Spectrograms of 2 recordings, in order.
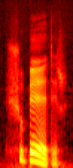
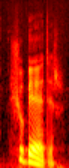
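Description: No difference in how they are said.

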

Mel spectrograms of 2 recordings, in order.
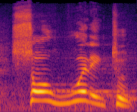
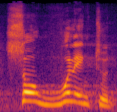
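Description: The two takes are said the same way.

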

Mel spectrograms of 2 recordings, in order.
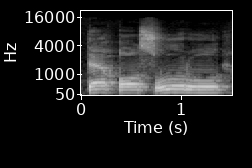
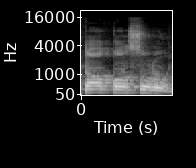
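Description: First: Slow تقصروا opening on a thin ت; light ta. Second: تقصروا with ت thickened toward ط; wrongly heavy ta. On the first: Teacher corrects the mistake, slow light-ta تقصروا. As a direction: keep ت thin before the heavy ق in تقصروا. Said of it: "لا، تاء". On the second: Teacher warns by imitation, heavy ta. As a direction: darken the opening ت of تقصروا. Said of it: "ولا تفخم التاء". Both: Shown as a demonstration.

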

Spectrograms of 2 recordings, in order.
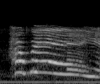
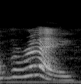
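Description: First: Much higher mock-excited cheer; hooray pitched way up; hammed-up joyful hooray; big cheer. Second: A mild mock cheer; half-hearted hooray; lightly voiced celebration. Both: Celebrating controller working.

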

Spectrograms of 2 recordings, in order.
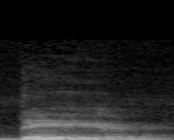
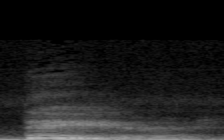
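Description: First: "There" with force and a falling tune; accented There. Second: Said in the usual way. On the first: Shown as a demonstration. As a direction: push and stretch "There". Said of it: "tuviera un acento, lo hiciéramos más fuerza". ("There" con fuerza, alargado) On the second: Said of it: "solamente una E larga".

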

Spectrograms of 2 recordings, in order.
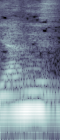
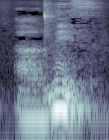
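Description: First: Said in the usual way. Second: "Anís" split, heavy on -nís; stress on last syllable. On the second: Shown as a demonstration. Teacher shows pupils the last syllable, stressing -nís in "Anís". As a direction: hold back the A, then stress NÍS in "Anís". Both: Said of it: "¿Cómo sería?".

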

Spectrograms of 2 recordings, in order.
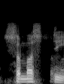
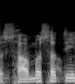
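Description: First: ਸਮਸਤੀ run together as "samasti"; joined reading. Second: ਸਮਸਤੀ split as "samasati", extra vowel before the t; mistaken broken-up reading. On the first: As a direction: say ਸਮਸਤੀ as one word, s straight into t. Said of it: "ਇਕੱਠਾ ਪੜ੍ਹਨਾ". (ਸਮਸਤੀ ਇਕੱਠਾ ਪੜ੍ਹ ਕੇ, ਸੱਸਾ ਤੱਤੇ ਨਾਲ ਜੋੜ ਕੇ) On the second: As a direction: break ਸਮਸਤੀ up with an added "a" after the s. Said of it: "ਨਹੀਂ ਕਹਿਣਾ". (ਸਮਸਤੀ ਨੂੰ ਤੋੜ ਕੇ "ਸਮਸਤੀ" ਦੇ ਸੱਸੇ ਮਗਰ ਅ ਲਾ ਕੇ) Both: Shown as a demonstration.

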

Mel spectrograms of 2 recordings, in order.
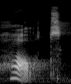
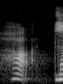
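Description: First: "hot" with a rounded O; British HOT. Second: "hot" with an open ah; American HOT. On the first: Teacher showing British "hot", rounded-O pronunciation. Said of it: "بينطقوه O صميم". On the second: Teacher showing American "hot", open-vowel pronunciation. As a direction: say "hot" like "haht". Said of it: "في الأمريكان أكسنت بنقولها". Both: Shown as a demonstration.

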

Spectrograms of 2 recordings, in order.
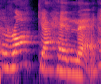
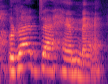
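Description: First: "Raka henne" slow, with an open ah in the first syllable; mistaken line. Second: "Rädda henne" slow, with an e in the first syllable; correct line. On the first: Friends quoting her mistake, "Raka henne" slow with an ah vowel. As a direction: quote the slip slowly: "Raka henne", ah as in rock. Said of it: "You said". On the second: Friends correcting her line, "Rädda henne" slow with an e vowel. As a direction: spell out "Rädda henne" slowly, e as in red. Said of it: "You were supposed to say". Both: Retold or imitated.

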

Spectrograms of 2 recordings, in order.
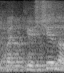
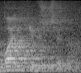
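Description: First: Батьківщина with the stress late, on "щи"; stress on third syllable. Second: Батьківщина with the stress early, on "бать"; stress on first syllable. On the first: Preacher showing listeners one stress of the word, Батьківщина stressed on "щи". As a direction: lean on "щи" in Батьківщина. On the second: Preacher showing listeners the other stress of the word, батьківщина stressed on "бать". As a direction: hit "бать" first, let the rest of батьківщина fall. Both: Shown as a demonstration. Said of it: "Наголос ще міняє".

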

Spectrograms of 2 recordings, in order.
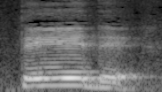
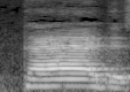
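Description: First: "tede" with a closed first E; slip on vowel. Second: "tede" loud, with an open first E; corrected vowel. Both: Shown as a demonstration.

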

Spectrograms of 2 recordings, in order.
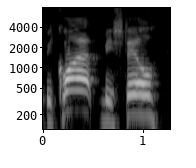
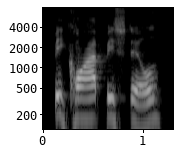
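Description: First: Each word set down firmly; firm command. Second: Measured, calm command; slow command. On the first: Jesus silencing the storm, slow and firm. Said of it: "So he said". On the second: Jesus speaks to the storm, slow and calm. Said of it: "he says". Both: Retold or imitated.

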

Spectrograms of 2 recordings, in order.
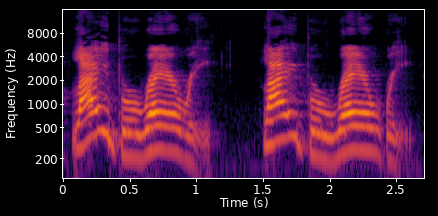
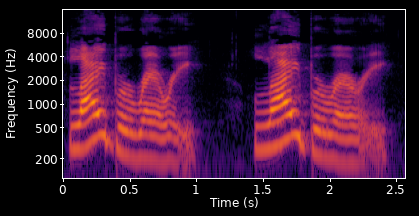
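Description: First: Library drawn out very slowly, rary stressed, falling; slow syllable drill. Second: Library very slow, see-sawing between lai and brary; slow swinging drill. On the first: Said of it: "rary라고 해주세요". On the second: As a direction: swing library back and forth very slowly. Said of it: "왔다 갔다 해요". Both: Shown as a demonstration.

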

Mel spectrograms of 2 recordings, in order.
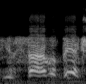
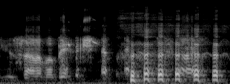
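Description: First: Pitched well up, ending on a rise; high delighted curse. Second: Each word stretched out, a little higher; slow drawn-out curse. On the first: Walt repeating the curse to Rolly, high and delighted. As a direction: throw it up high, half admiring. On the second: Walt at Rolly's desk at dawn, slow drawn-out curse. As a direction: let the curse crawl out, grudging. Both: Retold or imitated.

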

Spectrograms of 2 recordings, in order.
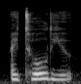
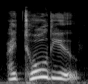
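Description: First: Said in the usual way. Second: Raised, insistent near-shout. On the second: A narrator's reading. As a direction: shout it back in frustration. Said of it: "he shouts".

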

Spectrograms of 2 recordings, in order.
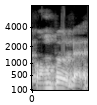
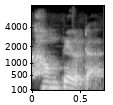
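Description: First: Said in the usual way. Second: "কম্পিউটার" with a puffed k and no final r; silent final R. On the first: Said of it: "অনেকে বলে কম্পিউটার". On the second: Shown as a demonstration. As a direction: end "কম্পিউটার" on an open ah. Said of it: "perfect উচ্চারণ হবে".

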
